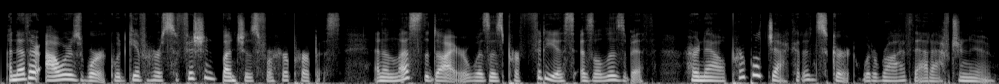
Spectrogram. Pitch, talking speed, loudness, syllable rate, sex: 190 Hz, 180 wpm, -19 LUFS, 5.4 syllables/s, female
